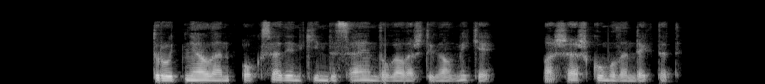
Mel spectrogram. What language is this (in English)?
Mari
